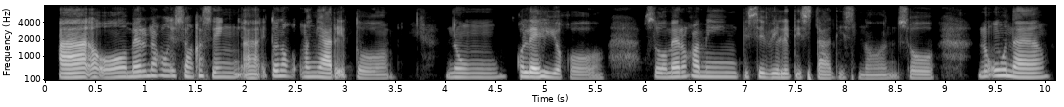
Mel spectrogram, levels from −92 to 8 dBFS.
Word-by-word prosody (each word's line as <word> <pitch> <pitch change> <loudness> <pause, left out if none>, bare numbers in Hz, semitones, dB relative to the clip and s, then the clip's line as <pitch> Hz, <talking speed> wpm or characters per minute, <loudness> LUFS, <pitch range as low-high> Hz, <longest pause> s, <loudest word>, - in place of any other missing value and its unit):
Ah 170 +2 +9
oo 180 +2 +3
meron 205 +4 +2
akong 230 -1 -2
isang 205 -4 -3
kasing 185 -5 -4
ah, 150 - -1
ito 220 - -1 0.2
nangyari 190 -3 +2
ito 140 -2 -6 0.5
nung 170 0 -6
kolehiyo 185 -3 +5
ko. 135 - -9 0.4
So 175 -1 -3
meron 190 +4 +2
kaming 190 -3 -1
feasibility 165 -4 -3
studies 140 -1 -6
nun. 135 0 -9
So 145 -1 -6 0.4
nung 210 +1 -4
una, 180 -8 +3
175 Hz, 130 wpm, -22 LUFS, 160-195 Hz, 0.5 s, Ah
